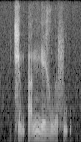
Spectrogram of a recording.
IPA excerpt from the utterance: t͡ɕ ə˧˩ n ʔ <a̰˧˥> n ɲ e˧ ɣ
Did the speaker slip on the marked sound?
no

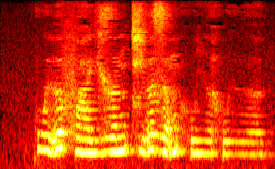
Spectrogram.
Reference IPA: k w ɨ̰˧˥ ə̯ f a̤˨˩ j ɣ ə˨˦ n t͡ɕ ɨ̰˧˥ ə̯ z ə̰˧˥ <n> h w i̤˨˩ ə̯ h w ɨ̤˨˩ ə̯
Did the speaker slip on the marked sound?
yes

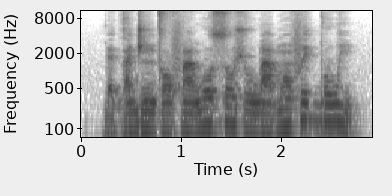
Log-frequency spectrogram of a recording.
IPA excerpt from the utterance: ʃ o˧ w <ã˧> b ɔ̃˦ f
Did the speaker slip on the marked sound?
yes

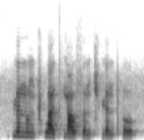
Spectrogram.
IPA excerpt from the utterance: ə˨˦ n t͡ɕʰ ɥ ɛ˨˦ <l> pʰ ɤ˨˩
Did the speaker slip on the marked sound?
yes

